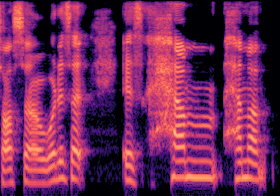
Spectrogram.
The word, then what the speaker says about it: hematopoietic: Is hematopoietic?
